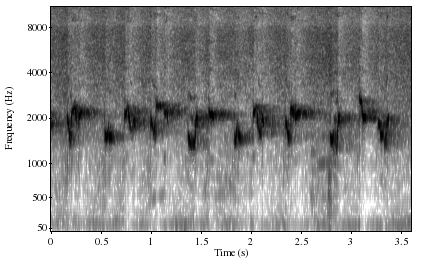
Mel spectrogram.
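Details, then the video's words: Sooty-headed bulbul song used as a lure to make other bulbuls answer: a fast run of short, clear whistled notes, each slurring up or down, in a long continuous chattering phrase over a low steady hum. "Trucukan gacor ropel panjang buat PANCINGAN trucuk agar bunyi jadikan burung trucuk NYAUT EMOSI"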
